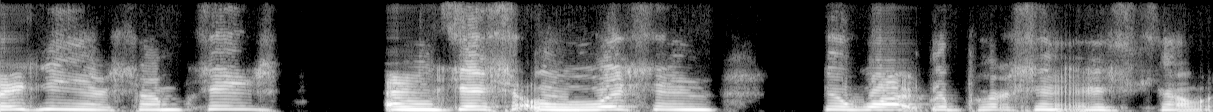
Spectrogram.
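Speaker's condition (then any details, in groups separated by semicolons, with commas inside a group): Spastic cerebral palsy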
